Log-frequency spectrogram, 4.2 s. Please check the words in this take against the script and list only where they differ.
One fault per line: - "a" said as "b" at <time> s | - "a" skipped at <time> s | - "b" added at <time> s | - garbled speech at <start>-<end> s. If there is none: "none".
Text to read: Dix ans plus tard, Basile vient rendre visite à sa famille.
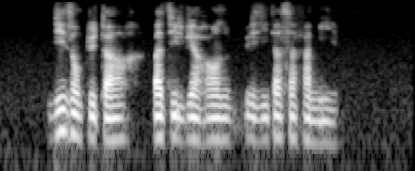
none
